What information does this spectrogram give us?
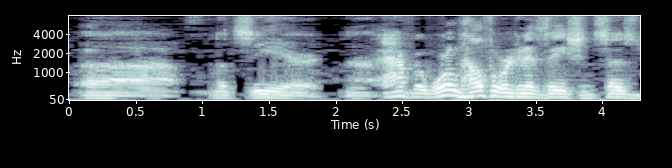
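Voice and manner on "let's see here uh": normal talking voice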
